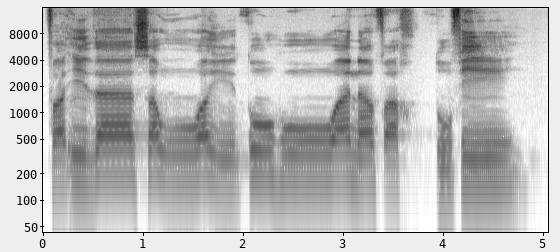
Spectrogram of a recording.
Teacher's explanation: tu-nya jangan panjang-panjang, yang panjang fi-nya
